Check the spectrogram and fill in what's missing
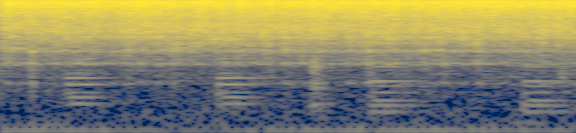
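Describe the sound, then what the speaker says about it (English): Bacon or ham pieces frying in hot oil in a pot, a loud, steady close-up sizzle with intermittent stirring scrapes and clinks throughout. "after a minute and the oil gets hot, you just add your bacon pieces or your ham pieces"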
